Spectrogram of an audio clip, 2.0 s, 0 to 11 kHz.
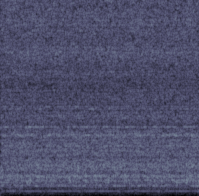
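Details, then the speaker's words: Flood-damaged 2018 Jaguar F-Type SVR 5.0 supercharged V8, cranked with all spark plugs removed after muddy water ingress: fast, even starter whirr turning freely with no compression strokes; normal cranking. "oh oh that's really interesting it just turns over"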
